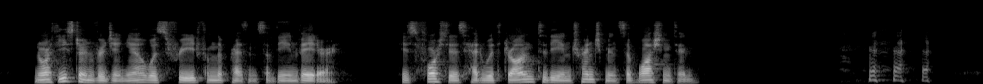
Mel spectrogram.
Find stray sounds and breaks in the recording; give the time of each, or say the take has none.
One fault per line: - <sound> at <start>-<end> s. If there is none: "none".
- laugh at 8.4-9.3 s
